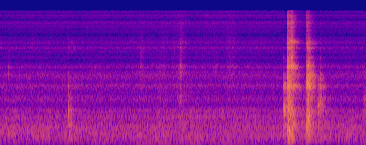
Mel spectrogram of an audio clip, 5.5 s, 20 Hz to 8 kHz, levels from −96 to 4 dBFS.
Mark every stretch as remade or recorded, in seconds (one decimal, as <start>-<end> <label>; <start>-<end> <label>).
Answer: 0.0-5.5 remade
